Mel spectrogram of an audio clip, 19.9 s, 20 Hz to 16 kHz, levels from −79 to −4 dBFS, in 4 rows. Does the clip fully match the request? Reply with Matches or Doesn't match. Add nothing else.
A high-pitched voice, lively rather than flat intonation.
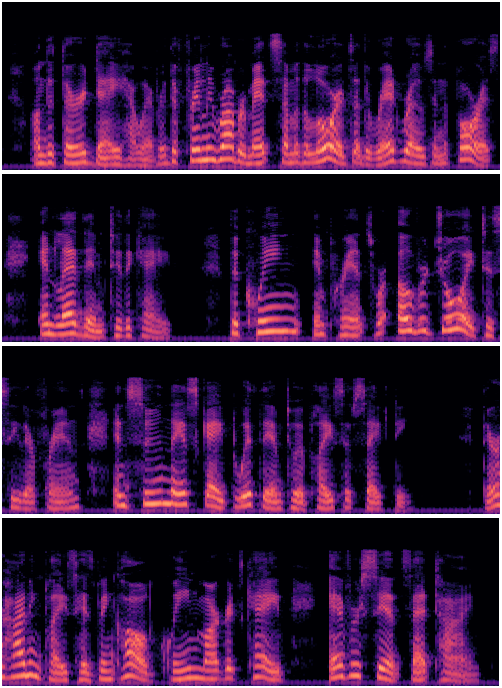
Matches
